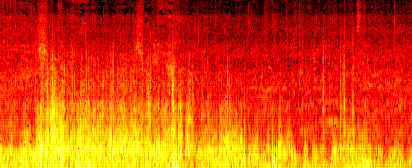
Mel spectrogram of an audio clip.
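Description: Wind buffeting the phone's microphone in gusts, a loud, low, rushing noise that is strongest in the first three seconds and eases off later.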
